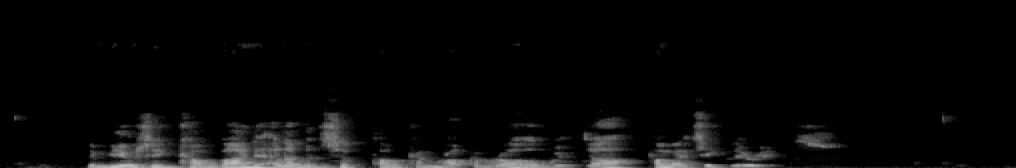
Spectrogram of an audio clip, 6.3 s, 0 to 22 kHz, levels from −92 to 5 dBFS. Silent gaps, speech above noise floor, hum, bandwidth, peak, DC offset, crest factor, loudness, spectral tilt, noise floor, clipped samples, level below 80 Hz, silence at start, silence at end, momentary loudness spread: none; 54 dB; none; 7 kHz; -12 dBFS; under 0.1%; 18 dB; -29 LUFS; -8.5 dB/octave; -83 dBFS; under 0.1%; -62 dBFS; 0.55 s; 1.2 s; 12 LU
